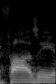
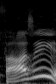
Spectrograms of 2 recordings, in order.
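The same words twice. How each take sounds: First: Said in the usual way. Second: High, rising puzzled question; baffled echo of an unknown name; puzzled query. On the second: Retold or imitated. Band baffled by the name of Jericho's group, puzzled.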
